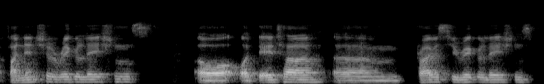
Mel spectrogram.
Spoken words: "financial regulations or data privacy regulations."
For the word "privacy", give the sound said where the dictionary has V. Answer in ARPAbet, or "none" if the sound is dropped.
V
